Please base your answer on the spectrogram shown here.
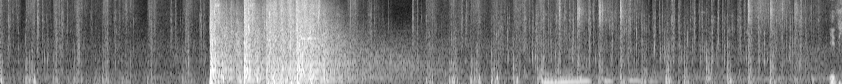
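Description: Burst of loud rapid gunfire in the survival game DayZ on the Livonia map, a sudden intense volley followed by scattered shots and movement sounds, with brief talk afterward.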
